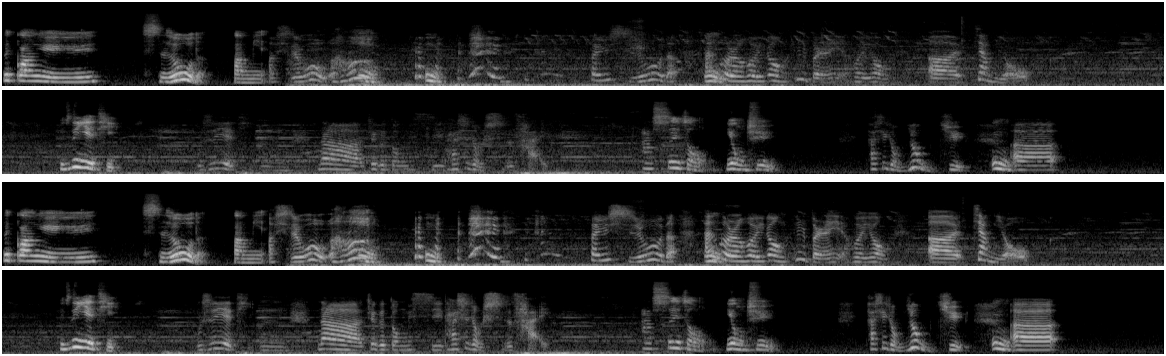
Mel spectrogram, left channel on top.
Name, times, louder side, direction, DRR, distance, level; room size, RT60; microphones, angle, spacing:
voice 1, 0.0-1.0 1.4-2.0 2.3-2.6 3.6-3.7 4.2-4.4 7.0-7.2 12.2-12.7 18.0-19.3 21.5-21.7, equal, 5° right, 0.6 m, -23 dB
voice 2, 2.7-3.7 4.1-4.2 4.7-5.1 5.4-5.6 5.9-10.3 13.6-17.1 20.0-22.2, right 5 dB, 80° right, 0.5 m, -30 dB
sound 1, 2.8-18.5, equal, 60° left, 0.9 m, -39 dB
3.6 x 2.3 x 3.2 m
head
